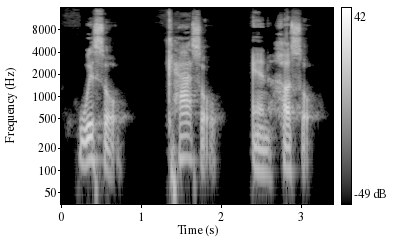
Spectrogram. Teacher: The T is silent with the spelling pattern S-T-L-E. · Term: silent T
